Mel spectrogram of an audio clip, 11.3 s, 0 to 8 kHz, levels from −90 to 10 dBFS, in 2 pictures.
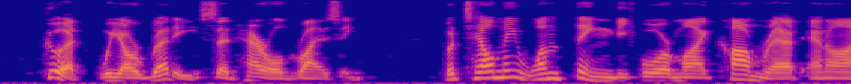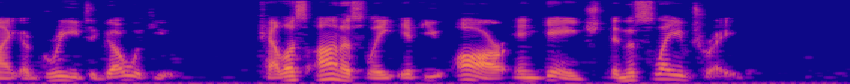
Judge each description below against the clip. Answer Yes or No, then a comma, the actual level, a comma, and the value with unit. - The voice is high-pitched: No, low, 135 Hz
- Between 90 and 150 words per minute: No, average, 175 wpm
